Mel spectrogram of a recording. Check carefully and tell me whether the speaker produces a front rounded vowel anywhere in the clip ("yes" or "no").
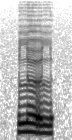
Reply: yes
